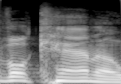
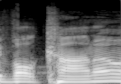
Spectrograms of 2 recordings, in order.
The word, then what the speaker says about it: Vulcano: You said Vulcano, which is the way that we pronounce it, but I say most people will say Vulcano, and I'm like, all right, I never correct anybody.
